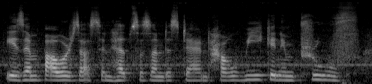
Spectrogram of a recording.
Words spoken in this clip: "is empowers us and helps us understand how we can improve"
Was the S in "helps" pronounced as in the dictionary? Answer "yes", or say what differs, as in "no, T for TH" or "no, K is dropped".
yes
